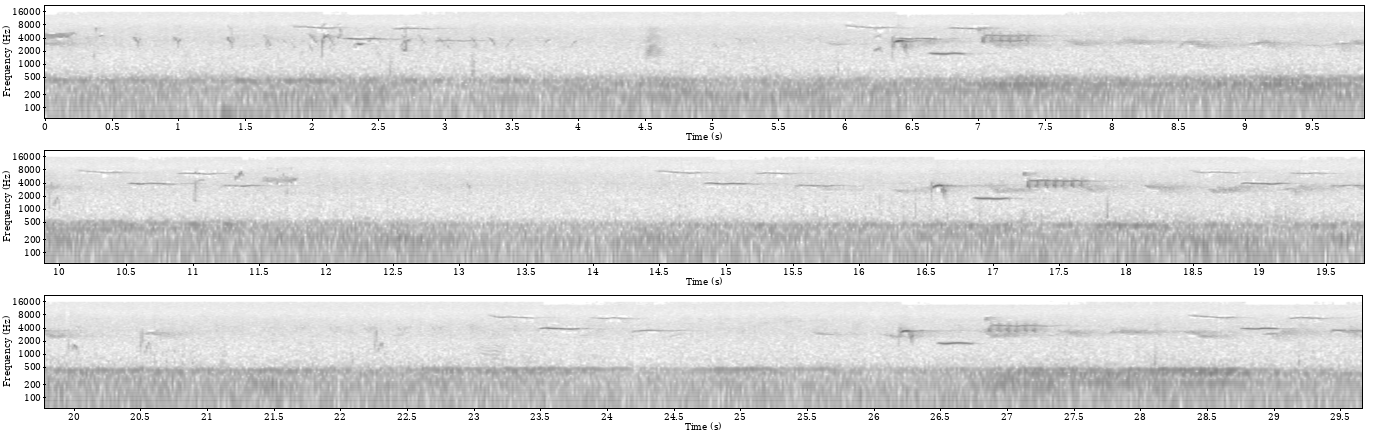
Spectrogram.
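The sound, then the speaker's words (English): Juvenile birds give begging calls in a cherry tree: short, high, thin chirps repeated irregularly throughout, often in quick clusters, over a steady low rumbling background. No one speaks. “we also have juveniles giving begging calls back in the cherry tree.”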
